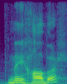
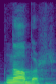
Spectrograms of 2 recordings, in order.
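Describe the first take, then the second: First: Both words are said in full. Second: The words are run together into one.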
